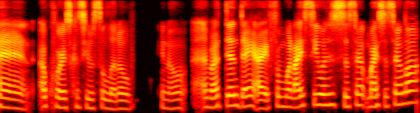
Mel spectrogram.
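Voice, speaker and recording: Speaking at a very fast pace with an American accent, a woman with a medium pitch and ordinary pitch variation is heard in a very clean, dry, close recording with no echo and a silent background. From Los Angeles area, California. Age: 20s. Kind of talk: podcast interview. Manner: halting.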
